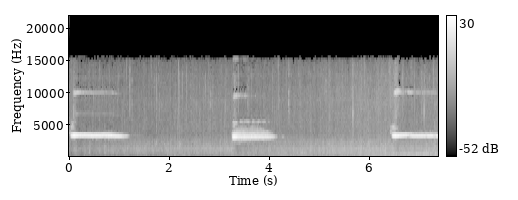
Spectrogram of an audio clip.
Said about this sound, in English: The sounds of Ixorius niveus, the varied thrush. The male varied thrush is blue-gray on the back, with a red breast like its close relative, the American robin.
